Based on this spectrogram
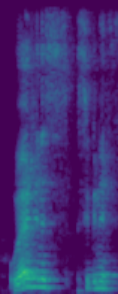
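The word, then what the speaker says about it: Wegener: Wesner eh se escreve justamente com W e G e N e E.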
